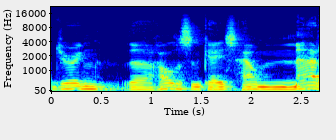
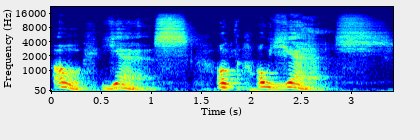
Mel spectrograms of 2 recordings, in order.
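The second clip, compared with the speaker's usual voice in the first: mocking affected formal speech, higher; 6 semitones higher than usual. Imitating a woman who tries to sound formal: imitating a put-on well-spoken voice. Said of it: "she thinks she needs to talk, like, almost, uh, you know, well-spoken".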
